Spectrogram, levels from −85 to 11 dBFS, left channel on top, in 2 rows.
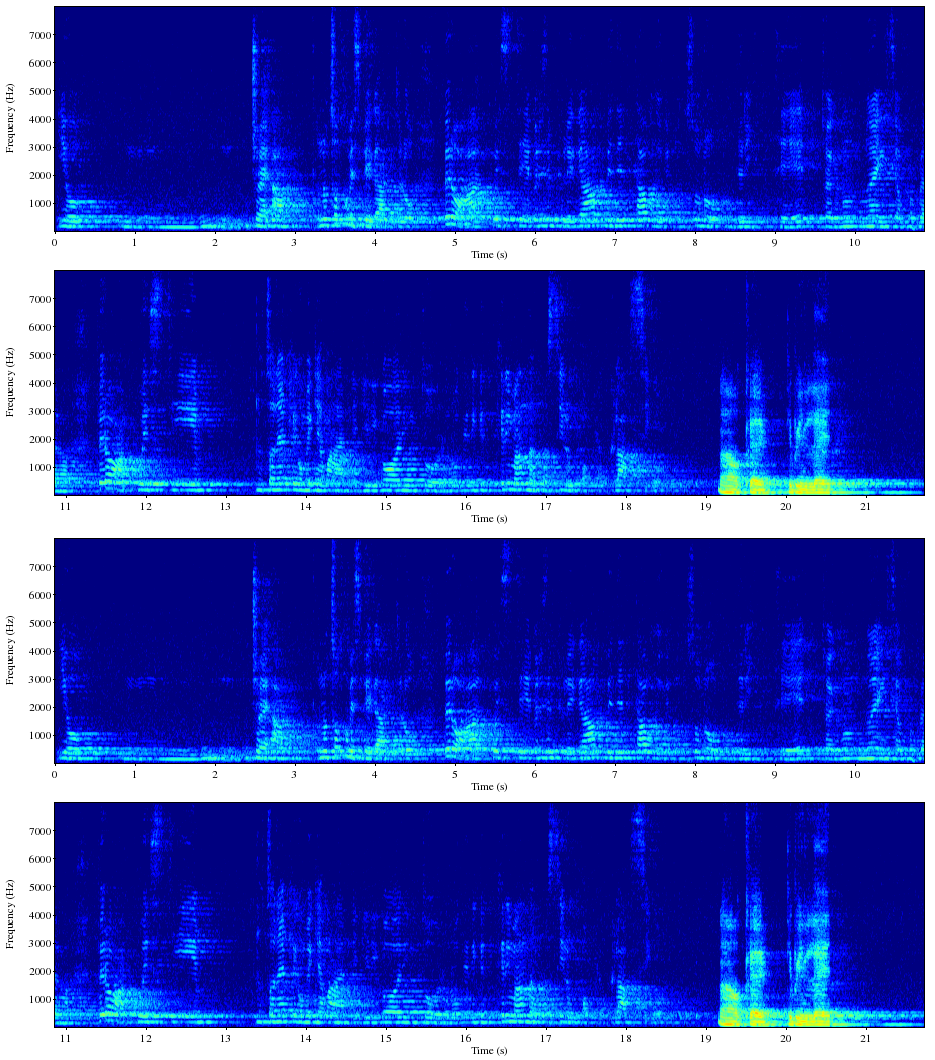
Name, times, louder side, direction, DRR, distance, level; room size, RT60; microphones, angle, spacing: voice 1, 0.0-0.4 0.8-12.8 13.4-18.5 20.4-20.6, equal, 65° left, 5.4 m, -46 dB
voice 2, 19.1-20.5, right 1 dB, 15° right, 0.5 m, -24 dB
29.5 x 18.0 x 7.3 m
head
